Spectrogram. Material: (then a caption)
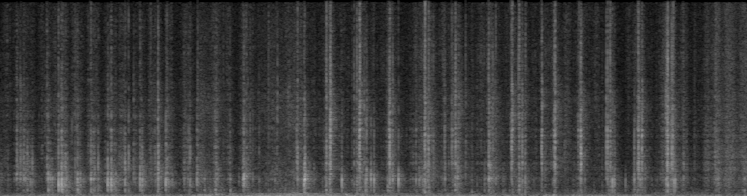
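Denim. Fingertips and nails scratch the waistband and front of a pair of light-blue button-fly denim jeans being worn. Quick, dry, crisp rasps and scratches come in a dense, irregular run of short bursts with bright high-frequency fabric texture. Each stroke stops almost at once with no ring.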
